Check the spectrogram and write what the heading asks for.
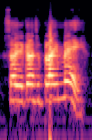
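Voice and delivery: loud, high indignant accusation; angry outburst. Acted. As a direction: blurt it out furious and offended. Accused commander protests angrily.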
